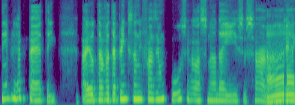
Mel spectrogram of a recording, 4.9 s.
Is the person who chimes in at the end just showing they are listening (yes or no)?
no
